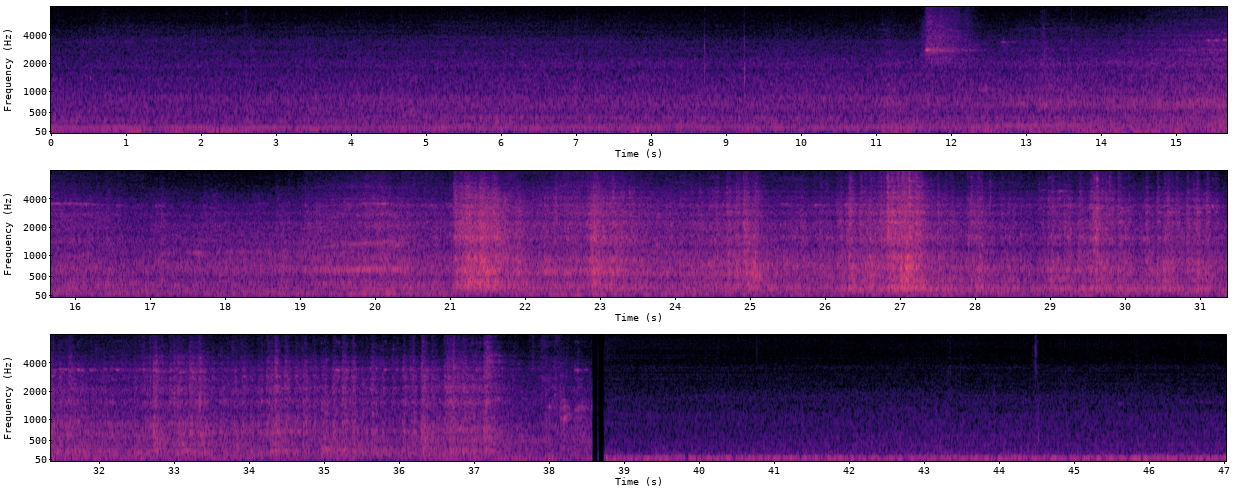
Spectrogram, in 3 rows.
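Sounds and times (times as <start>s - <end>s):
train engine hum: 0.0s - 47.0s
wheels clacking over rail joints: 5.8s - 38.6s.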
